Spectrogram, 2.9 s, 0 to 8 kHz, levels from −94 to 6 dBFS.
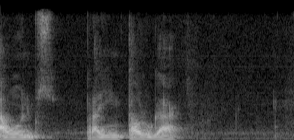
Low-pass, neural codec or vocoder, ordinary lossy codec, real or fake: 7.2 kHz; none; none; real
